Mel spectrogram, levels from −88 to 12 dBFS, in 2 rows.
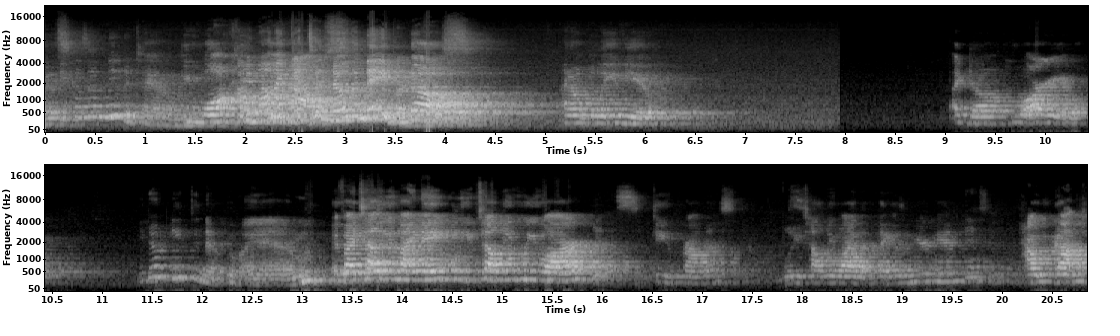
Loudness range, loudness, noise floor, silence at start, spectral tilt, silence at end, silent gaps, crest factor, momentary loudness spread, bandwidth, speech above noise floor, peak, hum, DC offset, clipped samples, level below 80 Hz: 16 LU; -15 LUFS; -65 dBFS; 0 s; -3 dB/octave; 0 s; none; 18 dB; 22 LU; 15.5 kHz; 52 dB; 0 dBFS; none; under 0.1%; under 0.1%; -64 dBFS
